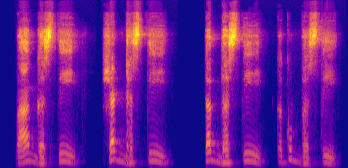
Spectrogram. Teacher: यहाँ हा का घा हो गया वाग्घस्ती में, षड्ढस्ती में हा का ढा हो गया, तद्धस्ती में हा का धा हो गया और ककुभस्ती में हा का भा हो गया। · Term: वर्णागम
